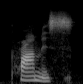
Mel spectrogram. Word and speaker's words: promise: 아은 리 소리가납니다 그리고 한국식으로는 보통 이오를 오 소리로 읽는데요 실제 미국식 발음으로는 여기서가 아에 가깝게 쓰였어요 그래서 프가 됩니다 PR 다음은 미음 소리 나고요 아는 e 소리 끝에 se 스 소리 중에서 스 소리로 쓰였어요 읽어 보면 promise 되죠 promise 정확히는 라와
